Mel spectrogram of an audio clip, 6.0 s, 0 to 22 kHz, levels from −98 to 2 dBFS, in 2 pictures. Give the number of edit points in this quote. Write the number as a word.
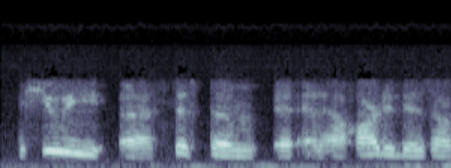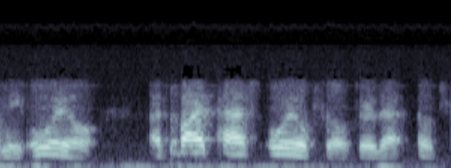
one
